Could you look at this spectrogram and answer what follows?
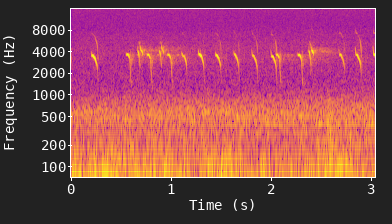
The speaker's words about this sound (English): I hear now some type 4 birds coming in.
